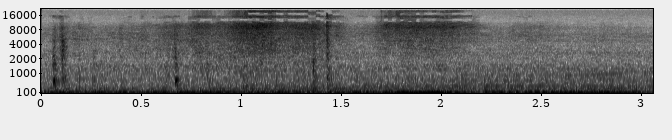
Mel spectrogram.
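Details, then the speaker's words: 2011 Toyota Sienna front AC blower after blower motor replacement: a smooth, steady low hum, no longer rumbling, running quietly. "you can see it's quiet now. You can't hear that same rumbling noise."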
